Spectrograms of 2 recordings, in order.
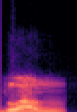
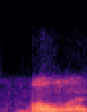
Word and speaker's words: Bulma: I said Blum. Bulma? Bulma?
